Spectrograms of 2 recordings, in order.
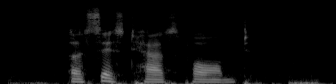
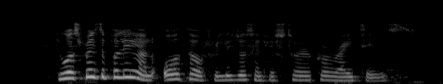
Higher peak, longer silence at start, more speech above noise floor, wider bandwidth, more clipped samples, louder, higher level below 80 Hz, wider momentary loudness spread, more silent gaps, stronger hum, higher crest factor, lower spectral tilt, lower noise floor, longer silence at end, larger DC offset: second, -22 dBFS vs -18 dBFS; second, 0.15 s vs 0.6 s; second, 21 dB vs 41 dB; first, 16.5 kHz vs 7.4 kHz; neither; second, -39 LUFS vs -36 LUFS; first, -54 dBFS vs -78 dBFS; about the same, 17 LU vs 18 LU; neither; neither; about the same, 18 dB vs 18 dB; about the same, -4.5 dB/octave vs -5 dB/octave; second, -60 dBFS vs -77 dBFS; second, 0.1 s vs 0.35 s; neither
